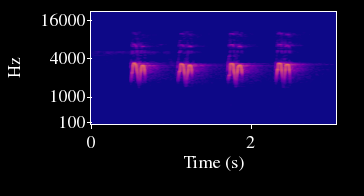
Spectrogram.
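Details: Song thrush repeating one looping, wavering whistled note four times at regular intervals, each with a short fading tail, in otherwise quiet surroundings.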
